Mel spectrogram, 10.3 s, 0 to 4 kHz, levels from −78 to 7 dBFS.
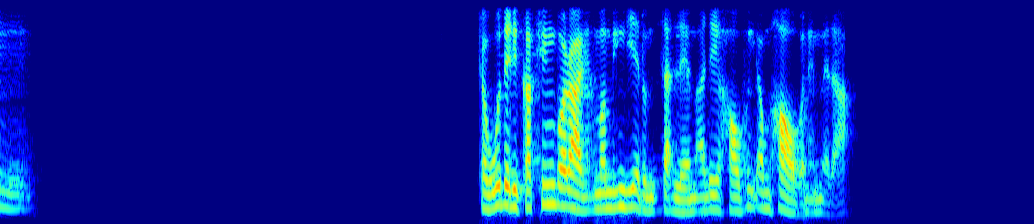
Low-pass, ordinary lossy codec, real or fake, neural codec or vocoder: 3.6 kHz; none; fake; codec, 16 kHz, about 1 kbps, DyCAST, with the encoder's durations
